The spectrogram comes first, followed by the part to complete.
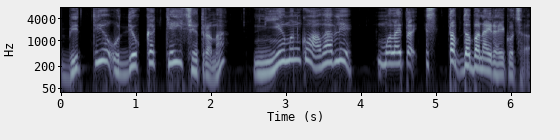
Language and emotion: Nepali, surprised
